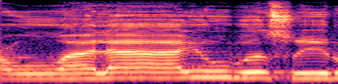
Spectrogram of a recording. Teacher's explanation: با حروف قلقلہ میں سے ہے، اور جب حروف قلقلہ ساکن ہوں تو ان میں قلقلہ خوب ظاہر کریں گے، اس کو قلقلہ صغریٰ بھی کہتے ہیں۔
